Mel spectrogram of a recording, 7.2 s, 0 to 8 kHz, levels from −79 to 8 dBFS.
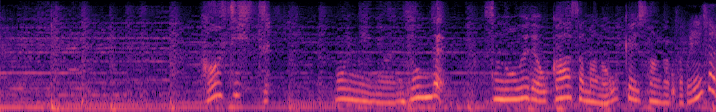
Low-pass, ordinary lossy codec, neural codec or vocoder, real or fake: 7.2 kHz; Opus, 16 kbps; codec, 16 kHz in and 24 kHz out, 1 kbps, XY-Tokenizer; fake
